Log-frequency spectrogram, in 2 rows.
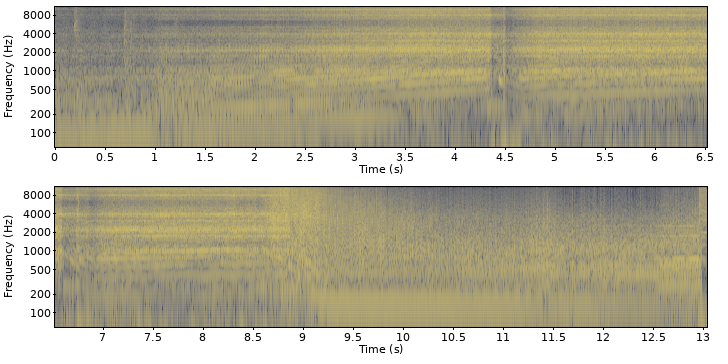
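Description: Tuned 775 PS Subaru Impreza WRX STI's turbocharged flat-four accelerating hard, its note climbing through the gears with upshifts about four and a half and six and a half seconds in. Near nine seconds the revs drop away and the engine holds a steady lower note.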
